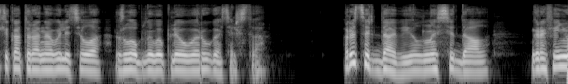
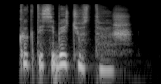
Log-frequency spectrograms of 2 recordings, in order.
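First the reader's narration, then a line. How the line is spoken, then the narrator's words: Timid question. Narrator (Russian): робко спросила она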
